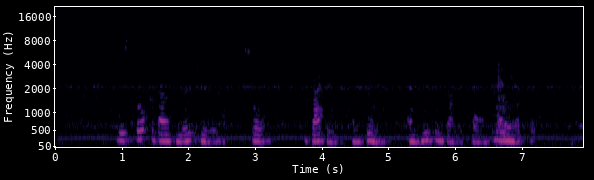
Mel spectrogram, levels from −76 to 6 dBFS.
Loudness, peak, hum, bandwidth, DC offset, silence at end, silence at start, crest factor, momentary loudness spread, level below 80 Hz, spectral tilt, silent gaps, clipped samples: -47 LUFS; -30 dBFS; none; 12 kHz; under 0.1%; 0 s; 0.05 s; 18 dB; 20 LU; -78 dBFS; -7.5 dB/octave; none; under 0.1%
